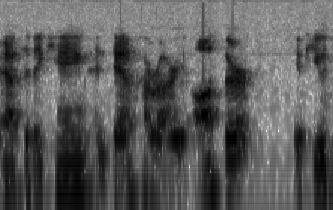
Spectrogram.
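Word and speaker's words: Harary: and my name is Dan Harari h-a-r-a-r-y rhymes with Ferrari uh Dan Harari author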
